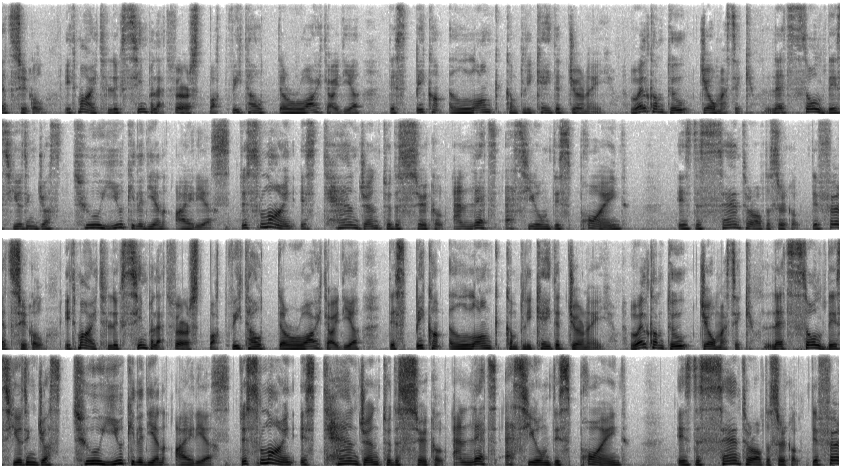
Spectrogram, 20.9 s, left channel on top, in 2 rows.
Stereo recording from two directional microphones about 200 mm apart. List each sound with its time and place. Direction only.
0.0 s speech: 35° right (ahead or behind)
13.1 s speech: centre (ahead or behind)
13.4 s speech: 45° right (ahead or behind)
